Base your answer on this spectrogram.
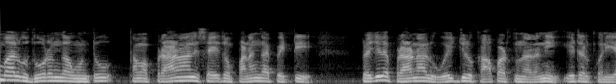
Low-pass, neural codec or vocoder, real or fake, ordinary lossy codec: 5.4 kHz; none; real; none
